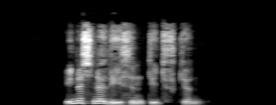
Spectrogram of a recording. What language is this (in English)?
Kabyle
